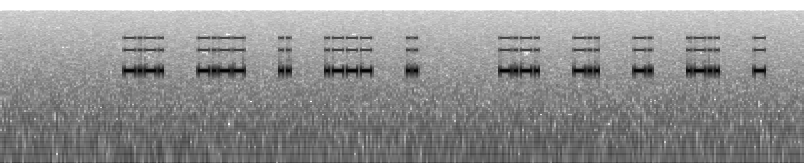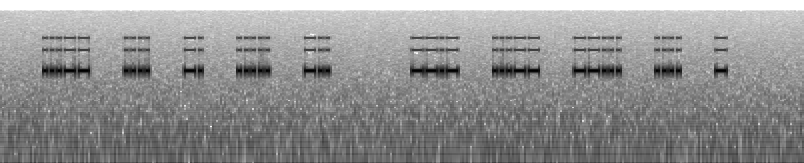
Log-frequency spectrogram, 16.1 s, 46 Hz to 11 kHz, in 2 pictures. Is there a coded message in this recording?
Yes: Morse code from 1.2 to 15.4 s, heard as a keyed tone, machine-sent, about 34 wpm, spaced as for 18 wpm, 1020 Hz. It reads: CYIJI CDNLT 3HN5D Q37HT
